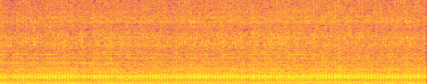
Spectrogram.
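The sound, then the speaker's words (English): Steady low engine rumble of a motorcycle ridden with two people aboard, a dense continuous drone that holds an even level throughout with no clear change in speed. “pulls the motorcycle over.”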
